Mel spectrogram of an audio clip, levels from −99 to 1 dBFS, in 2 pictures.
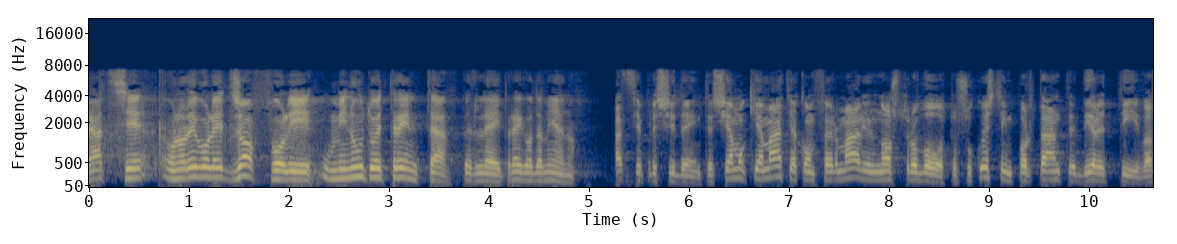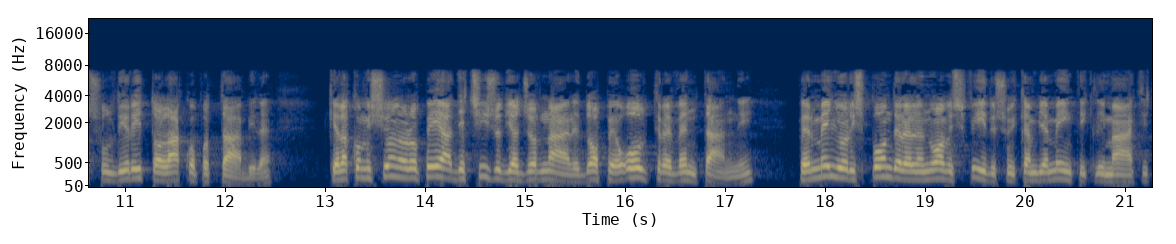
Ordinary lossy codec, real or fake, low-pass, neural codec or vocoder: none; real; 7.2 kHz; none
